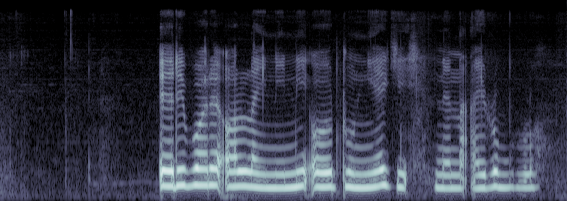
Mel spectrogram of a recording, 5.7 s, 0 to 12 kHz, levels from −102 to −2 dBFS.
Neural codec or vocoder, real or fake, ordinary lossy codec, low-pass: none; real; none; 9.9 kHz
